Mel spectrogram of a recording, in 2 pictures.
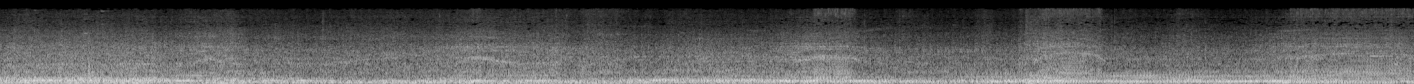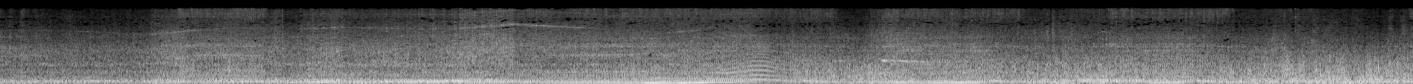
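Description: Motorcycle engine heard from the rider's seat while riding, its pitch rising and falling as the bike accelerates, changes gear and slows, with other road traffic around it.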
